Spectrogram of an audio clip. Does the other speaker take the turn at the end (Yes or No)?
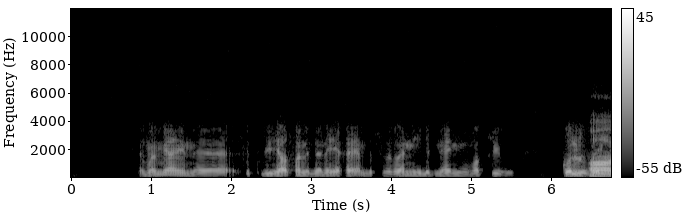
No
